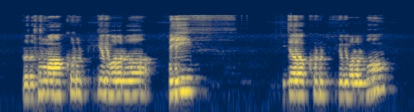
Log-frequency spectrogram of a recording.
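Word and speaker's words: ألف: দাড়ি নাই এটা হচ্ছে আলিফ এটার উচ্চারণ শক্তভাবে আলিফ আলিফ শক্ত ভাবে উচ্চারণ হবে আলিফ আলিফ তারপর যে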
